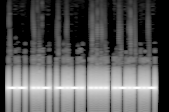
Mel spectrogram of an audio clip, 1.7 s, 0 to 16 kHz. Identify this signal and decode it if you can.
Morse code, heard as a keyed tone, about 50 wpm, 700 Hz. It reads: MUCH.
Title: Sentences from Top 500 Words 50wpm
